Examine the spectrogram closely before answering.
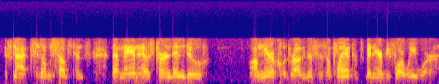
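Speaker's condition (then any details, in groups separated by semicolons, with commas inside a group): Cerebral palsy; able to speak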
